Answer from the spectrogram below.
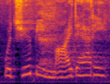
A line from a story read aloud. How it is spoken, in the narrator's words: wistfully asked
